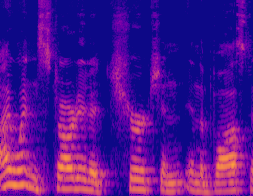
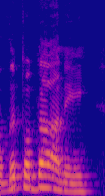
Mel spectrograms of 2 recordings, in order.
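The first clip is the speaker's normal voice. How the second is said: put-on Yugoslavian accent. Recalling what an old family friend called someone, imitate Mrs. Armstrong's Yugoslavian accent. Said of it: "missus Armstrong's Yugoslavian accent".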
